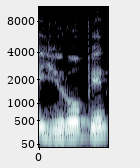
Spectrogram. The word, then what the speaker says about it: यूरोपियन: N Aichi sweater, N अगली duck, ए यूरोपियन। अब यहाँ पर ई यू है लेकिन इसका साउंड क्या हो रहा है, य।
